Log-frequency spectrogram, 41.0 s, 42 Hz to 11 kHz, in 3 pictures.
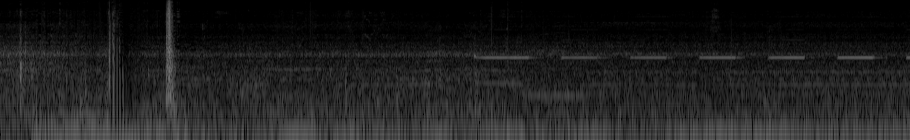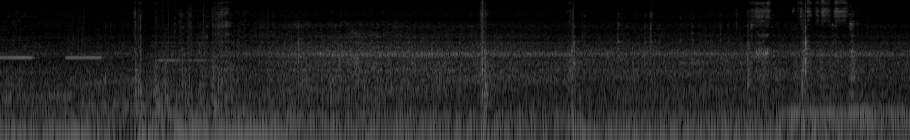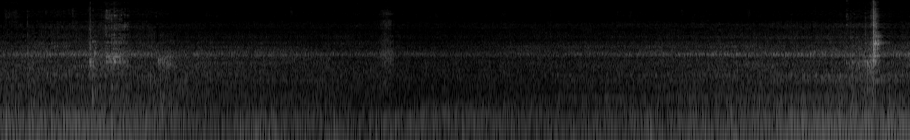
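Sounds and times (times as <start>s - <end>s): truck engine running: 0.0s - 40.9s
truck reverse alarm beeping: 7.2s - 15.3s, 16.0s - 16.8s.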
